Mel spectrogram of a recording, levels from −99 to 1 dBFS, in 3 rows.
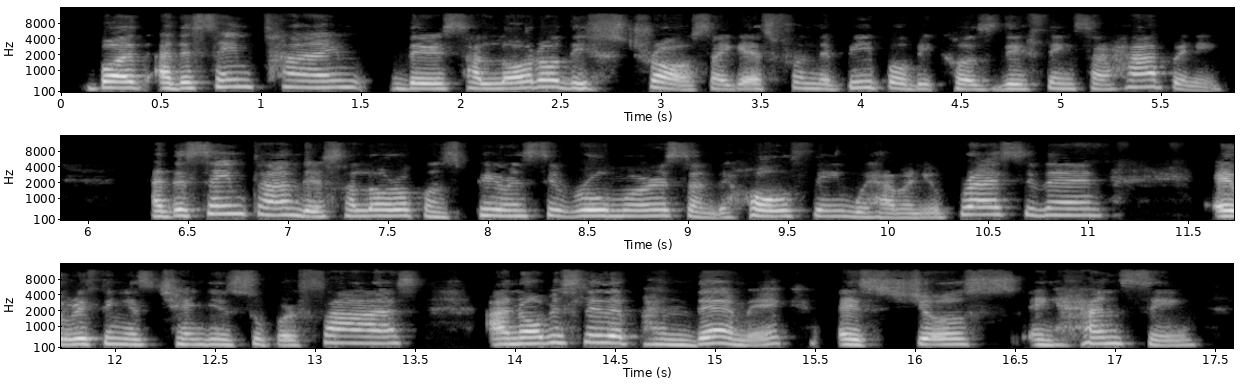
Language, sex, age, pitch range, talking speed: English, female, 30-49, 220-275 Hz, 175 wpm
